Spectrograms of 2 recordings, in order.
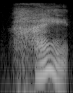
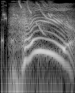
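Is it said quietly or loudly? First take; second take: quietly; loudly. First: It is said at normal, quieter volume. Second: It is said louder, almost shouting.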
